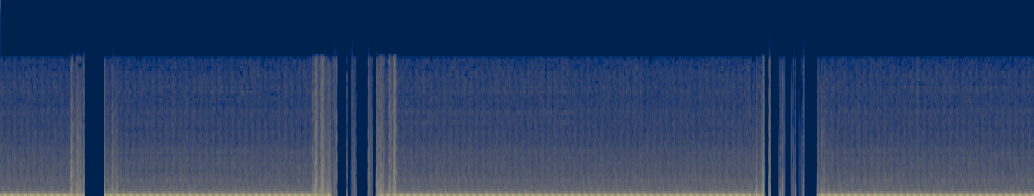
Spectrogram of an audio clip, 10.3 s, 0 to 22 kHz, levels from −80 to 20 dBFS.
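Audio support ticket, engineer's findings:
Intermittent contact, dropouts at 0.71–1.18 s, 3.13–3.96 s, 7.51–8.29 s (open roughly 0.21, 0.45, 0.54 s); loose plug/cable. Waveform: flat gaps edged by crackle spikes; spectrogram: broadband clicks, faint hiss floor between.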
